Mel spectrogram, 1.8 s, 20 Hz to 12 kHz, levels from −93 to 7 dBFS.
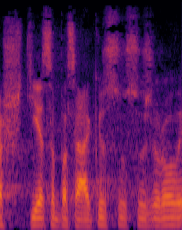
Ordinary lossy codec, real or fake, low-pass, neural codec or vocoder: MP3, 48 kbps; fake; 10.8 kHz; vocoder, 44.1 kHz, 128 mel bands every 256 samples, BigVGAN v2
